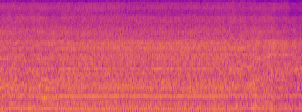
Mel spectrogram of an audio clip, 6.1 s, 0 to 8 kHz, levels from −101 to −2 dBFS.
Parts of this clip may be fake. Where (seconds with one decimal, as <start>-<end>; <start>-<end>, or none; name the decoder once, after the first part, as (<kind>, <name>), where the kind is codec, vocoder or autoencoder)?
0.0-1.2 (codec, SNAC); 4.6-6.1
